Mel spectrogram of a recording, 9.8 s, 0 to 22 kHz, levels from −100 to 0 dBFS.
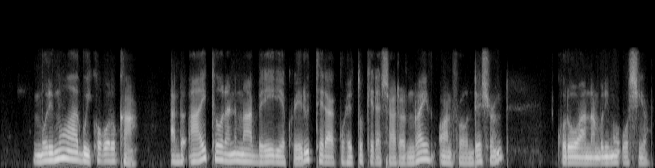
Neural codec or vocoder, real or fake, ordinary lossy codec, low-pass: codec, 16 kHz, 1 kbps, X-Codec, HuBERT features, trained on balanced general audio; fake; Opus, 16 kbps; 7.2 kHz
